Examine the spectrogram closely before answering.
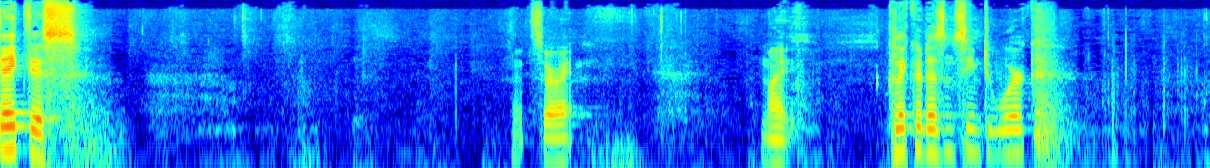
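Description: A man speaks in short bursts with long pauses.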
